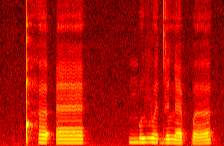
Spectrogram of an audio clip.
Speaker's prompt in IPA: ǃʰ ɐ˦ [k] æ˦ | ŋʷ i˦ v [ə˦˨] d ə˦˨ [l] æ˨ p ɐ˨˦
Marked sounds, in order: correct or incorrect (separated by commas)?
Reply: incorrect, correct, correct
